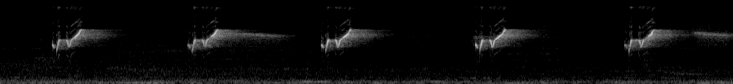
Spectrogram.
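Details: Trapping-lure call of a flowerpecker, five bright upward-flicking notes with thin fading tails, spaced roughly every one and a half seconds over quiet background.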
